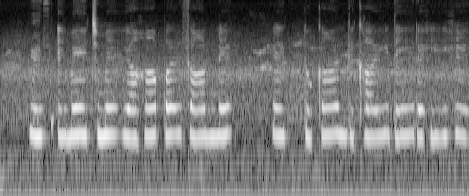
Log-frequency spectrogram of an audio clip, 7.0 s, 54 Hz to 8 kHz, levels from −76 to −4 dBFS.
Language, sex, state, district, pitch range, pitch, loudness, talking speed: Hindi, female, Rajasthan, Jaipur, 245-255 Hz, 250 Hz, -18 LUFS, 100 wpm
